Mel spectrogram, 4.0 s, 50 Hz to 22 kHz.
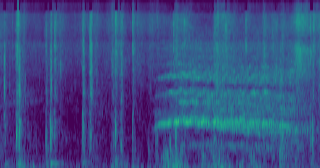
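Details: Two happy Friesian colts in a herd, recorded September 24, 2019; thudding hoofbeats for two seconds, then one long, high, harmonic-rich whinny holding for about two seconds before fading.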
